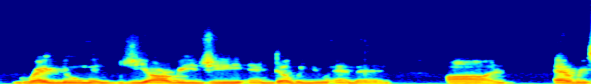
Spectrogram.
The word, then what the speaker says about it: GREGNWMN: n w m n greg newman is the way that's pronounced um one word greg newman um really everywhere you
